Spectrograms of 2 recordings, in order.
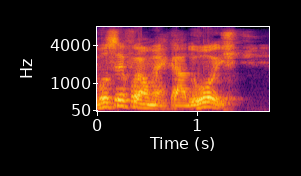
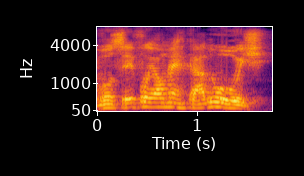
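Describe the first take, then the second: First: The voice rises at the end like a question. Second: The voice falls at the end like a statement. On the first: It asks whether the person went to the market. "Isso aí já é uma outra coisa" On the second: The person went to the market. "Eu estou afirmando que a pessoa foi"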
